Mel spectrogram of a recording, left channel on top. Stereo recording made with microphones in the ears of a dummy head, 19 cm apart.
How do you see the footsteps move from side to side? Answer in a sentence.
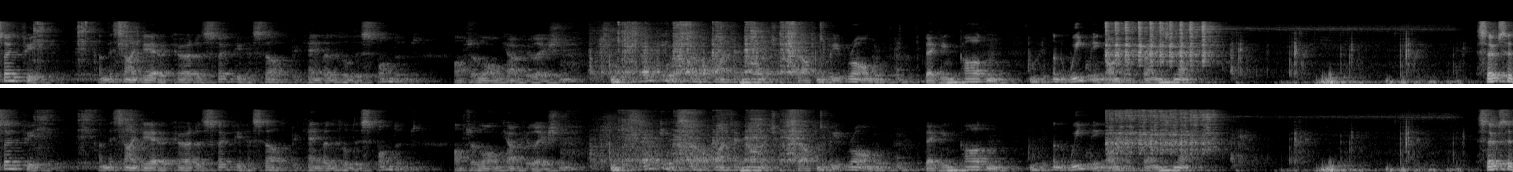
You can hear the footsteps go left and come back.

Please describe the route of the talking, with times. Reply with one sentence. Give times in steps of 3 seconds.
You can hear the talking in the centre from 0 s, on the right from 3 s, in the centre from 6 s and on the left from 9 s.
